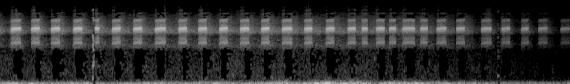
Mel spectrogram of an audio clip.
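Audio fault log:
0.90–0.96 s and 4.95–5.01 s, damaged data in a compressed stream: corrupted bytes make the decoder misread frames and lose sync, producing two brief glitches of about 55 ms each.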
